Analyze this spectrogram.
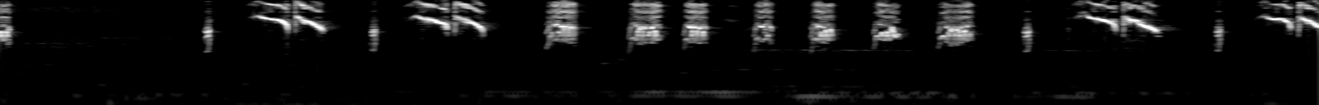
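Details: Long-tailed shrike song meant to teach juvenile birds: spaced, piercing downward-sweeping whistles and short scratchy notes, roughly two per second, over a faint low rumble.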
